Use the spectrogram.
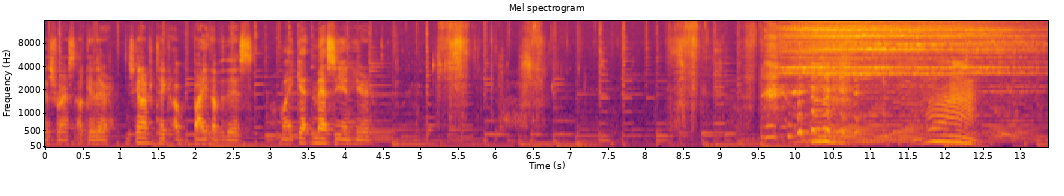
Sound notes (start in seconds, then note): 5.0 slurping sounds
